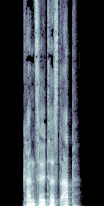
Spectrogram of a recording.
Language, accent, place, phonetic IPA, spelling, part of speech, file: German, Germany, Berlin, [ˌkant͡sl̩təst ˈap], kanzeltest ab, verb, De-kanzeltest ab.ogg
- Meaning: inflection of abkanzeln: 1. second-person singular preterite 2. second-person singular subjunctive II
